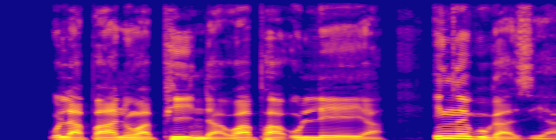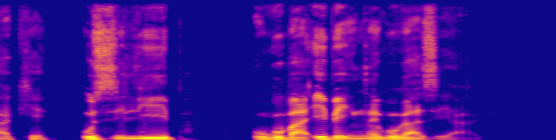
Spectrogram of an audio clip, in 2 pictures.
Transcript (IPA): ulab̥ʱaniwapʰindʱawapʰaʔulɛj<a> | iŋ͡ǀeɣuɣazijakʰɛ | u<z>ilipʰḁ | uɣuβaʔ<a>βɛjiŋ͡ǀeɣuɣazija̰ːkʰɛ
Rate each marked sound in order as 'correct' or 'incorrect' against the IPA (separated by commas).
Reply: correct, correct, incorrect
